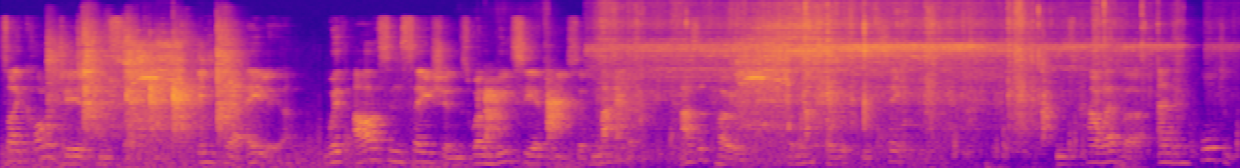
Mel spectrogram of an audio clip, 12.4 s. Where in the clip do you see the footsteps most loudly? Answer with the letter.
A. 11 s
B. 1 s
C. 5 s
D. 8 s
D.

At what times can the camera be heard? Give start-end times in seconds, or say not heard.
1.2-2.1, 7.3-8.2.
